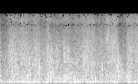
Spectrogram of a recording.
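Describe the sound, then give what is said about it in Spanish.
A boat's engine rumbles steadily as it approaches a barge on the water. Wind noise and water wash run throughout with no talk. “El barco de Max se acerca a la barcaza de Jean-Louis.”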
